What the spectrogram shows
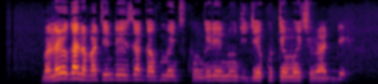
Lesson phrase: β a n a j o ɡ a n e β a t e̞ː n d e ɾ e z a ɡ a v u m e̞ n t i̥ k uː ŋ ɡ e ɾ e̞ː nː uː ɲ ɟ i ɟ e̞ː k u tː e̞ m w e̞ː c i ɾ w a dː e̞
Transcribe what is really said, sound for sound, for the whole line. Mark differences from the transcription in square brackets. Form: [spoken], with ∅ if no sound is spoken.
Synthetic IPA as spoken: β a n a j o ɡ a n [a] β a t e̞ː n d e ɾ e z a ɡ a v u m e̞ n t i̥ k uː ŋ ɡ e ɾ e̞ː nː uː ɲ ɟ i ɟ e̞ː k u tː e̞ m w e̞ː c i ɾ w a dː e̞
